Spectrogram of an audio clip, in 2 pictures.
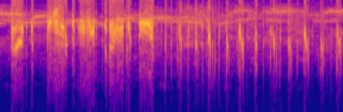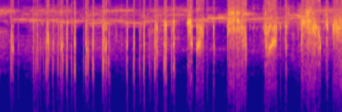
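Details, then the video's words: Busy, high-pitched swiftlet twittering in neutral sound: clustered buzzy chirps with a steady thin whistle above, pausing briefly now and then. "SUARA BURUNG WALETNETRAL soUND"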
